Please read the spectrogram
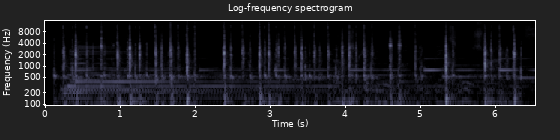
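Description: Quick, irregular keyboard typing clicks, several a second, over soft background music with sustained tones.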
